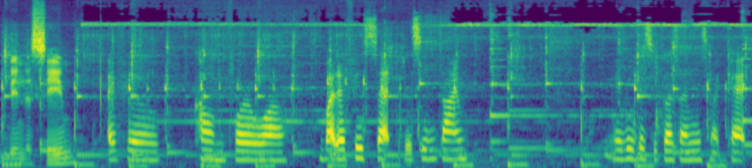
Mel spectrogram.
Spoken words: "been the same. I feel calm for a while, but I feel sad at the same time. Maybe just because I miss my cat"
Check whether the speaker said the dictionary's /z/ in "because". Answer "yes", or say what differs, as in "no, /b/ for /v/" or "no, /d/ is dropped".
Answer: no, /s/ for /z/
